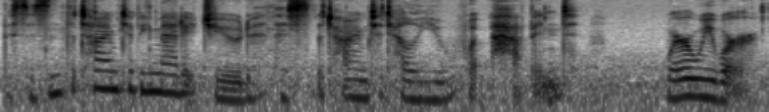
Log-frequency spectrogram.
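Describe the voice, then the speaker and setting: An actress playing a young female starship captain, shaken and stubborn, telling her story in a halting, earnest monologue for an audio drama. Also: fairly low pitch, vocal fry, background noise. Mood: weary, earnest. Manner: halting, earnest, self-interrupting. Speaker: lead character recounting events in a broadcast. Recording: music bed under the voice. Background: music.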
